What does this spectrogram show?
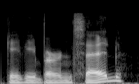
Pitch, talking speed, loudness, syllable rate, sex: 100 Hz, 130 wpm, -15 LUFS, 4.2 syllables/s, male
